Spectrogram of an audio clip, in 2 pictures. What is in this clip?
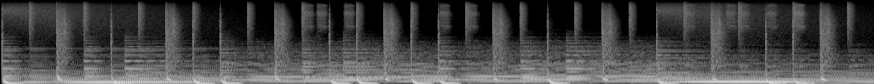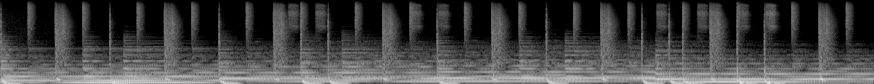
Music > Multiple instruments
Violin Drum loop
A loop with a synthesizer, electronic drums, piano, and low pitched violin. Could be used for making music or maybe the background to a video. It has 4/4 time signature, is in F# minor, is 110 bpm. It is made in garage band without AI or samples. Comment what you’re using this for, My songs get so many downloads, but I never know why people would need them.
110bpm, Background, Bass, Beat, drum, FsharpMinor, Game, Kick, Piano, Snare, Strings, Synth, Video, Violin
